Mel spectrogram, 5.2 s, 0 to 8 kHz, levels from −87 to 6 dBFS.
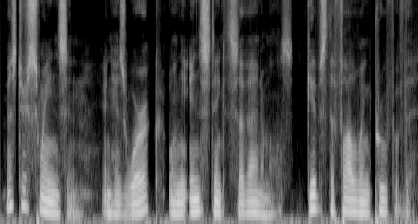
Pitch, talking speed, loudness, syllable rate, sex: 110 Hz, 185 wpm, -17 LUFS, 4.9 syllables/s, male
